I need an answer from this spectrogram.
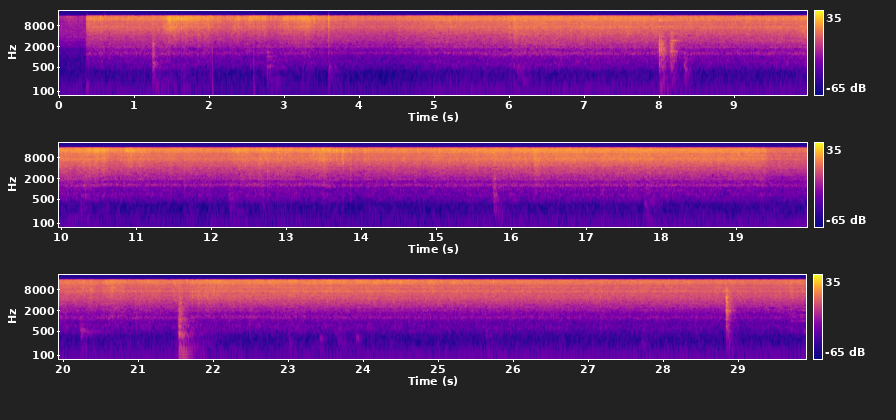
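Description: Food sizzling in hot oil in a pan while being stirred, with a utensil knocking against the pan several times; the sharpest knock comes about two-thirds of the way through.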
